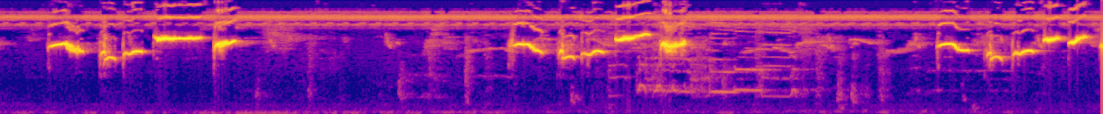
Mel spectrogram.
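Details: Energetic, agitated oriental magpie-robin song with lavish varied material, meant to trigger other birds to sing: rapid groups of sweet, slurred whistles separated by pauses, plus a lower, softer whistled phrase midway through.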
